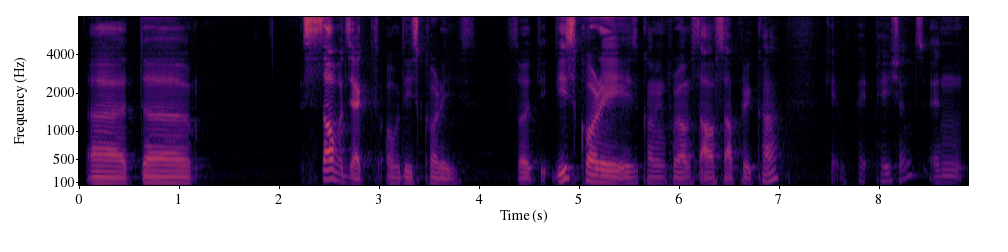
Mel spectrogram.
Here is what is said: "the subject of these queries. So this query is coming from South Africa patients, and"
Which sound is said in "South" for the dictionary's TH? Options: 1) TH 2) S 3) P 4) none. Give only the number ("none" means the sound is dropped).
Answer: 2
